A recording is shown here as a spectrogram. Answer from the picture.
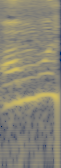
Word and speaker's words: অম্বল: আবার অন্যদিকে দেখো অম্বল, কম্বল। এই যে অম্বল যখন আমি কি বলছি তখন উচ্চারণ কি করছি বলতো? অম্বল, কম্বল। দেখো এখানে কিন্তু বয়ের উচ্চারণটা কিন্তু আমি করছি আলাদাভাবে, কিন্তু বয়ের উচ্চারণটা আসছে, দেখতে পাচ্ছ তো? অম্বল, কম্বল। তাহলে দেখো এখানে বয়ের উচ্চারণ স্পষ্ট।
